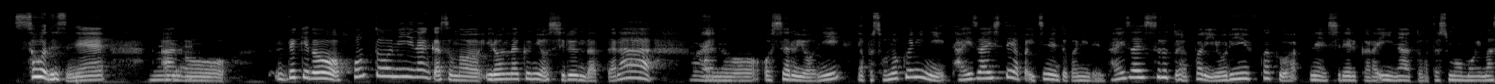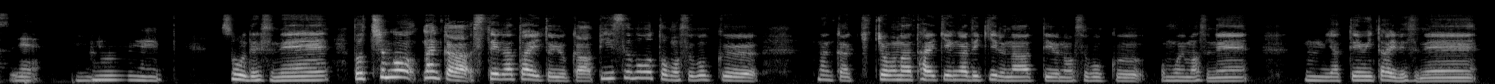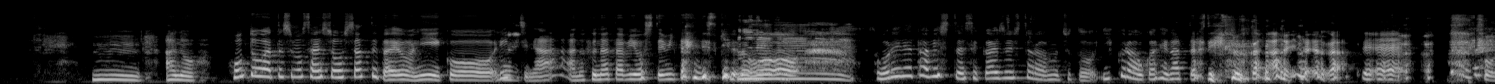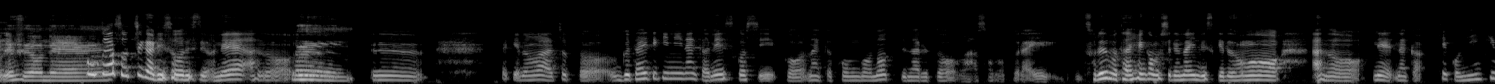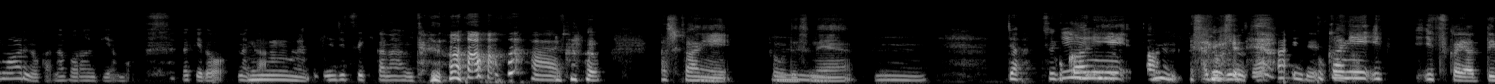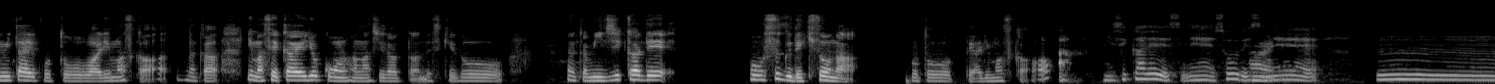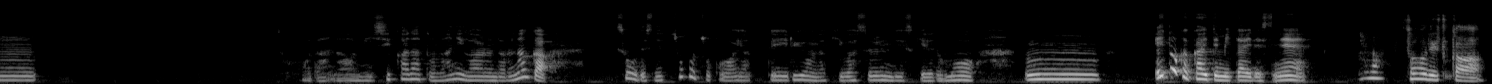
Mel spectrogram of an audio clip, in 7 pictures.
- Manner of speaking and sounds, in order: static; distorted speech; other background noise; unintelligible speech; laughing while speaking: "してみたいんですけれども"; laugh; laughing while speaking: "できるのかなみたいのがあって"; tapping; laughing while speaking: "現実的かなみたいな"; chuckle; unintelligible speech; laughing while speaking: "すみません"
- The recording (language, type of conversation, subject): Japanese, unstructured, いつか挑戦してみたいことは何ですか？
